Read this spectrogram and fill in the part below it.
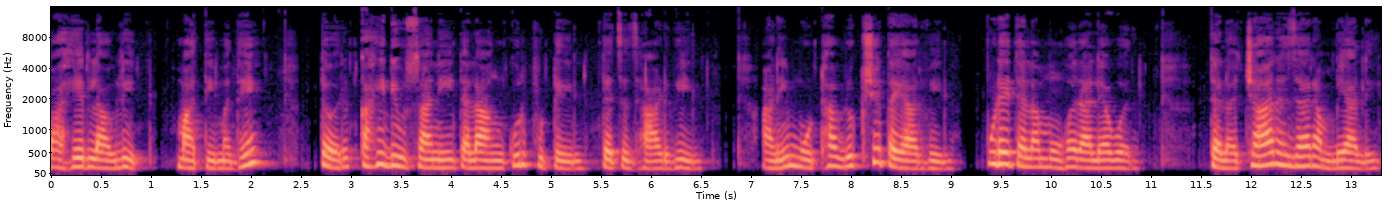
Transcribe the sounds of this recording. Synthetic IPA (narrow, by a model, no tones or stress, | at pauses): baɦeɾlaʋliːt̪ | mat̪iməd̪ʱːje | t̪əɾkaɦiːd̪iʋsaniːt̪jalaəŋkuːɾfuʈelt̪jat͡səd͡zʱaɽʋiːl | aɽ̃imoʈʰaʋɾukʂət̪əjaɾʋiːl | puɽ̤et̪jalamoɦəɾaljaʋəɾ | t̪jalat͡ɕaɾɦəd͡zaɾəmbeale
